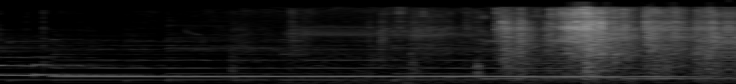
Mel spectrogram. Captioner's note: sounds of metal gates clanging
